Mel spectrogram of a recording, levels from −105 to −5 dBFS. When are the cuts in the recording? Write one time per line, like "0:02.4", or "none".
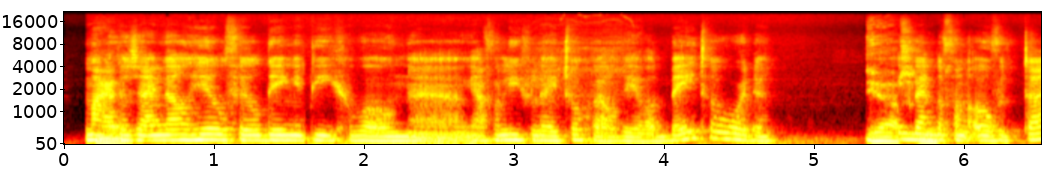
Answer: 0:01.6
0:05.6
